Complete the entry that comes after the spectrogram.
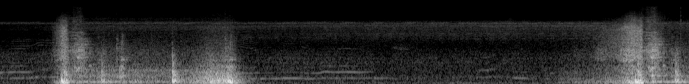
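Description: Two loud rustling, swishing bursts: the first lasts a little under two seconds with a few sharper knocks in it, and the second, near the end, comes as someone brushes through foliage close by.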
